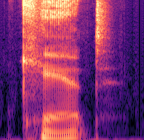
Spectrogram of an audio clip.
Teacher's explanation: American can't has a clear t sound.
